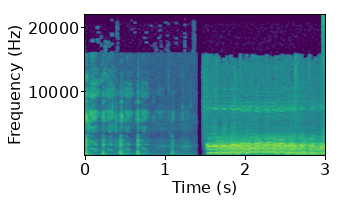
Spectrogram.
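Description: A horse gives a string of short, sharp snorting bursts, pauses briefly, then breaks into a loud, sustained whinny with a shaky, wavering pitch that carries to the end.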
